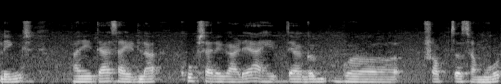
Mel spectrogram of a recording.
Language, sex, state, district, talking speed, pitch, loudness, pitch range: Marathi, male, Maharashtra, Nagpur, 165 wpm, 130 Hz, -15 LUFS, 120-135 Hz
